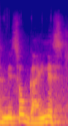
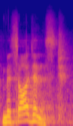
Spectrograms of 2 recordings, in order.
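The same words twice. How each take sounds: First: The middle part sounds like 'guy-nee', with a hard g. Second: The middle part sounds like 'jin', with a soft j. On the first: The speaker calls it wrong. "I mispronounced this word. I pronounced it as misogynist" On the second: The speaker calls it right. "It is misogynist"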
